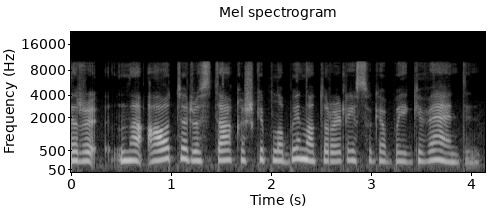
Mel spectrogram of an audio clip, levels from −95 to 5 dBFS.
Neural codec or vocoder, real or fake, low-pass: vocoder, 22.05 kHz, 80 mel bands, WaveNeXt; fake; 9.9 kHz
